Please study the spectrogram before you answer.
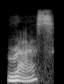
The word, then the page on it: wrasse: Indian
